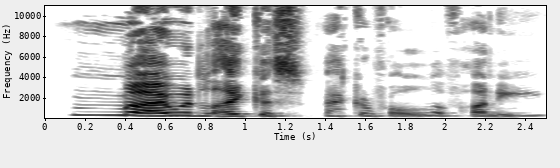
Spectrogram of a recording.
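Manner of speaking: very high, shrill, slow, drawn-out voice. Imitating an actor who plays the cartoon bear: Winnie the Pooh voice. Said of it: "his Winnie the Pooh voice".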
